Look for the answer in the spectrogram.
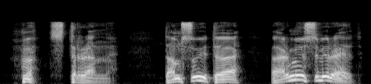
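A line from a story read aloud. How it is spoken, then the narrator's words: Soldier shouting. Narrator (Russian): крикнул один из бойцов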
